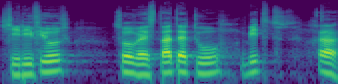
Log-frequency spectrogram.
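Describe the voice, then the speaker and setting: A man's fairly high-pitched voice in a West African accent, flat and monotone, at a fairly slow pace. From Ivory Coast. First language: Dioula. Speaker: student speaker. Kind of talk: prepared talk.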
